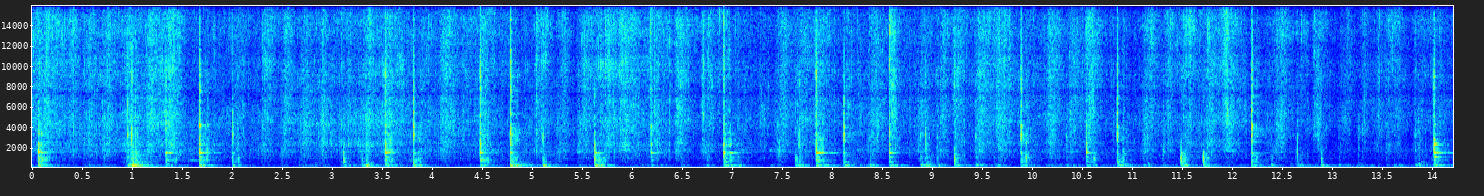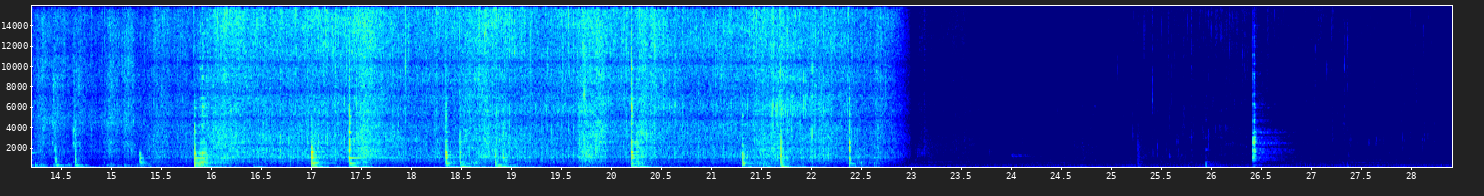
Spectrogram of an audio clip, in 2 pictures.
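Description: Squash and black fungus mushrooms sizzling in a hot pan while a wooden spatula stirs them, with frequent short knocks and scrapes of the spatula against the pan. The sizzling cuts off suddenly about 23 seconds in, leaving near silence with a faint clink or two.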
